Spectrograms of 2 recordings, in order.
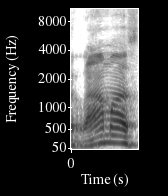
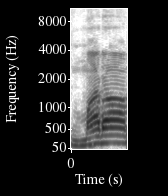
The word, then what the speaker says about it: Rama: He was so illiterate when Narad Muni told him, Oh, Valmiki, please chant Lord Rama's name. He couldn't pronounce Rama. He started chanting it as Mara, Mara, Mara, Mara, Mara.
